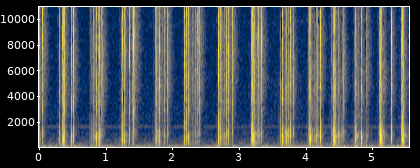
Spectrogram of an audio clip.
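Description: Long nails tap and trace along the edge of a plastic bumper case and across the screen of a smartphone. The result is a steady run of short, crisp, bright clicks and scratchy strokes with almost no low end and no ring after each touch.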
